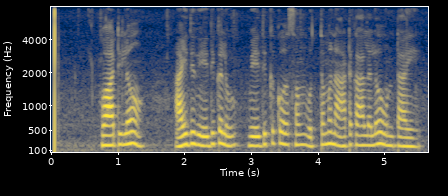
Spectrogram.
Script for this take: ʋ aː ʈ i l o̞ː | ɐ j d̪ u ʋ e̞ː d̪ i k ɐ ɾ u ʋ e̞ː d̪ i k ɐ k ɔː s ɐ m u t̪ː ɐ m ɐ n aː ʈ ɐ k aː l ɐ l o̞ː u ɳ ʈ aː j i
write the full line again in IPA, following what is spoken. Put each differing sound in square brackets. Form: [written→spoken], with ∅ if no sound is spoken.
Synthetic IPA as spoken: ʋ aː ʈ i l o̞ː | ɐ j d̪ u ʋ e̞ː d̪ i k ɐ [ɾ→l] u ʋ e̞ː d̪ i k ɐ k ɔː s ɐ m u t̪ː ɐ m ɐ n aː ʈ ɐ k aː l ɐ l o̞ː u ɳ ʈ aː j i

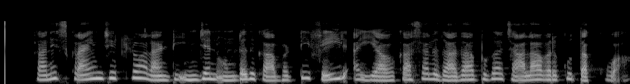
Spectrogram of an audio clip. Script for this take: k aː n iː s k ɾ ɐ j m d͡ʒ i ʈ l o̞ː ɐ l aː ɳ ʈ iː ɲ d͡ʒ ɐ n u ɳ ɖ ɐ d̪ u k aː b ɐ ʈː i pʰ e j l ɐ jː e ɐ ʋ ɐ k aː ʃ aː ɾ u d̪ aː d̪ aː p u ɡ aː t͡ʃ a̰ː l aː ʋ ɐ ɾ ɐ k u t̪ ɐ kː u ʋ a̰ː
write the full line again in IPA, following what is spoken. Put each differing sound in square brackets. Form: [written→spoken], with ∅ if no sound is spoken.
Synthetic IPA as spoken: k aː n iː s k ɾ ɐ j m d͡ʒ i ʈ l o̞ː ɐ l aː ɳ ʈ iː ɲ d͡ʒ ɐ n u ɳ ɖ ɐ d̪ u k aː b ɐ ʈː i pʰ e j l ɐ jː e ɐ ʋ ɐ k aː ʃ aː [ɾ→l] u d̪ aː d̪ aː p u ɡ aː t͡ʃ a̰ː l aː ʋ ɐ ɾ ɐ k u t̪ ɐ kː u ʋ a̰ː

